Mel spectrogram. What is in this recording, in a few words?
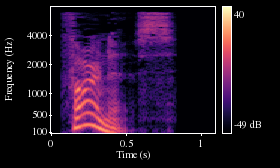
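"farness", British English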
